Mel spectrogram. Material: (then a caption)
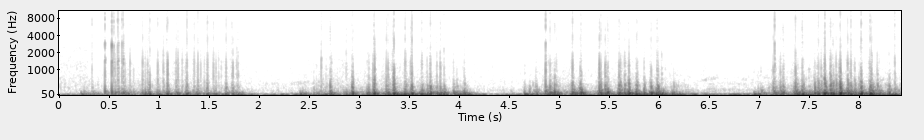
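Silicone. Long blue nails scratch and tap a flat, whale-shaped blue silicone makeup brush cleansing mat with a ridged and nubbed texture, held up in the hand. The sound comes in four bursts of rapid, dense scratching and tapping, low and muffled with a soft rumbling thud, separated by brief quiet pauses.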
